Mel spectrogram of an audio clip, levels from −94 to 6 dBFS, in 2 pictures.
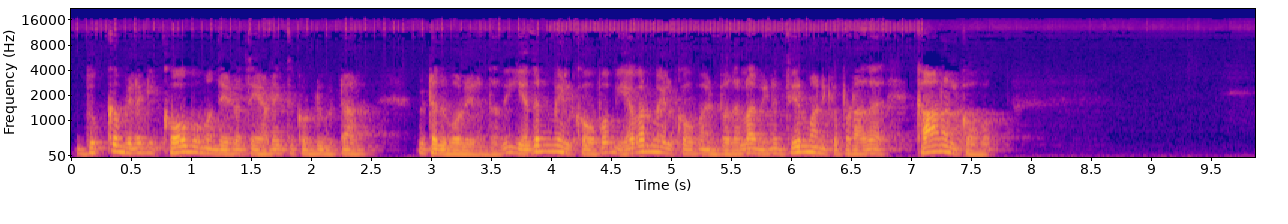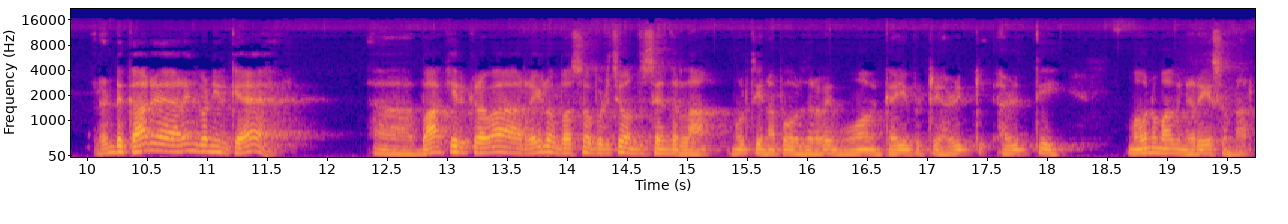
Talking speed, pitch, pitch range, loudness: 130 wpm, 115 Hz, 105-130 Hz, -19 LUFS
